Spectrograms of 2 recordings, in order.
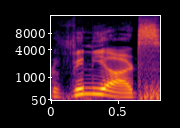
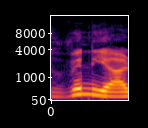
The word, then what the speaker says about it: vineyard: There were vineyards. This pronunciation is vineyard. It's not vineyard.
